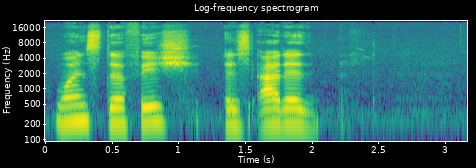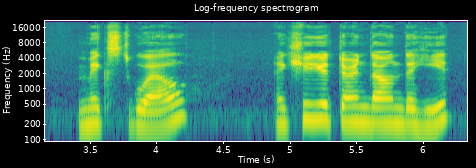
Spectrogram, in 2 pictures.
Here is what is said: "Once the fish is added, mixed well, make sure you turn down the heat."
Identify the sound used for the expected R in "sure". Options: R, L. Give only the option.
L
